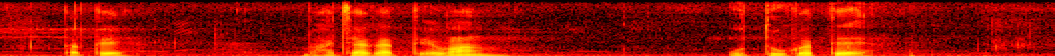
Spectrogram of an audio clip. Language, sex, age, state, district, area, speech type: Santali, male, 18-30, West Bengal, Purba Bardhaman, rural, spontaneous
